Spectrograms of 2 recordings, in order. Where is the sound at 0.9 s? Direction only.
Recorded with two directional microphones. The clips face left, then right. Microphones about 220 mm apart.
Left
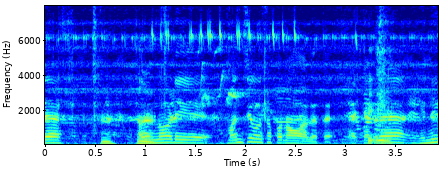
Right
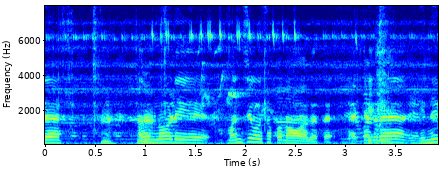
5° right (ahead or behind).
